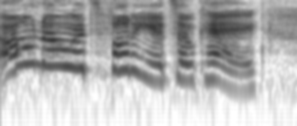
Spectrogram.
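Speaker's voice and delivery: very high, sweet, reassuring voice. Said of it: "She's like".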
